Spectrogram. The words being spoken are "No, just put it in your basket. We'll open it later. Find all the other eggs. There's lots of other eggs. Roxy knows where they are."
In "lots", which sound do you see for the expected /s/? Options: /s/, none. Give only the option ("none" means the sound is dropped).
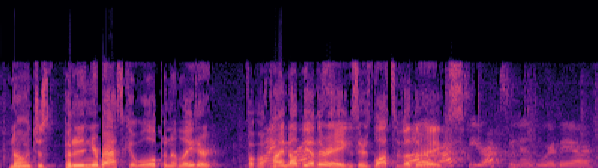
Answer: /s/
